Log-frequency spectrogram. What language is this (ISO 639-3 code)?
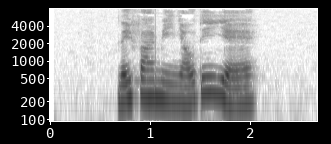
yue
